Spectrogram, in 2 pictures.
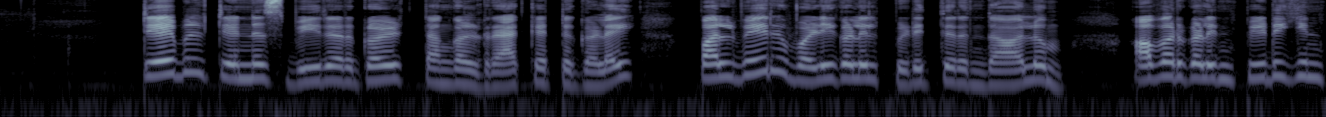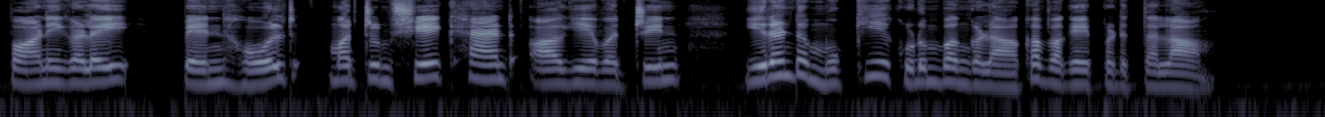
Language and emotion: Tamil, neutral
